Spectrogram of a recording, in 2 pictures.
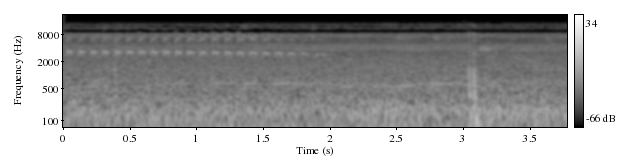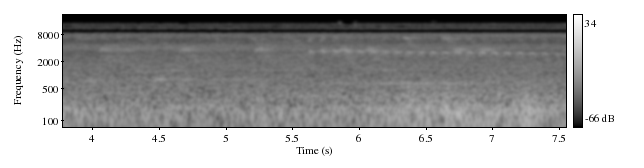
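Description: A bird calling twice with a fast trill that falls slightly in pitch and slows, each lasting about two seconds, at the start and again near the end, over a steady low outdoor rumble. A single sharp click sounds about three seconds in.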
